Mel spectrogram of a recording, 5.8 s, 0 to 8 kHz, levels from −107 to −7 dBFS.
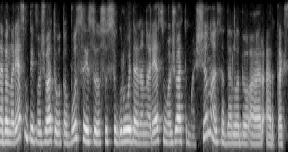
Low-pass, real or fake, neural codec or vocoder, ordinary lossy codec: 7.2 kHz; real; none; Opus, 24 kbps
